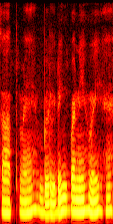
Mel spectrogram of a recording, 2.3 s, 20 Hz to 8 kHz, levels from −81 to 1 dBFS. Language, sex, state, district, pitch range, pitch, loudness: Hindi, male, Himachal Pradesh, Shimla, 115-130 Hz, 125 Hz, -15 LUFS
